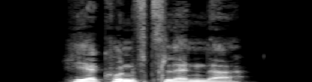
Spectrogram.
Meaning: nominative/accusative/genitive plural of Herkunftsland
- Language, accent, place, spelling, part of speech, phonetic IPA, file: German, Germany, Berlin, Herkunftsländer, noun, [ˈheːɐ̯kʊnft͡sˌlɛndɐ], De-Herkunftsländer.ogg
